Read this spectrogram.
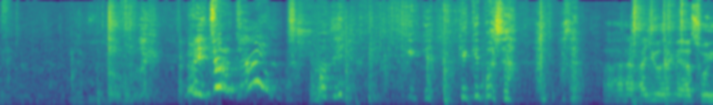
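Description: A man shouts angrily during a scuffle.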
